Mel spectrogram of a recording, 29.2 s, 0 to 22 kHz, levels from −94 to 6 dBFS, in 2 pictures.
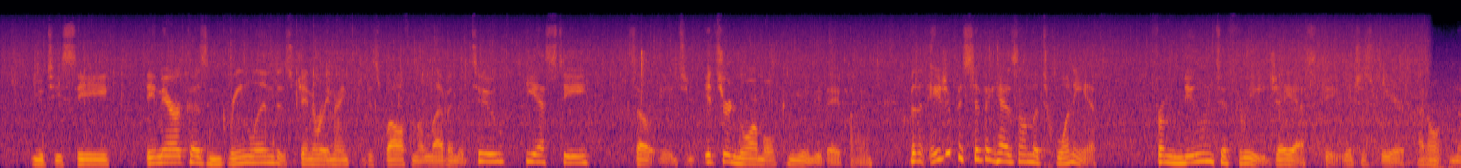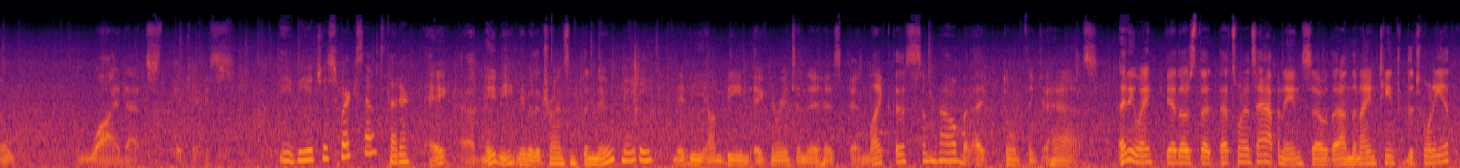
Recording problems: rain or running water; loud; throughout; 9 dB below the speech

